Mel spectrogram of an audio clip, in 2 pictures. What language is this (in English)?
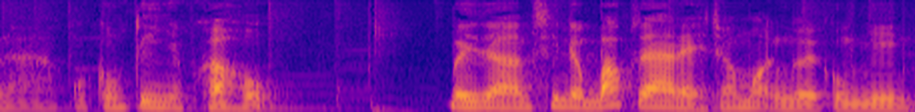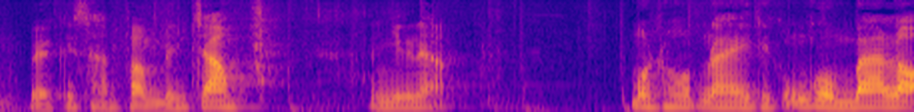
Vietnamese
